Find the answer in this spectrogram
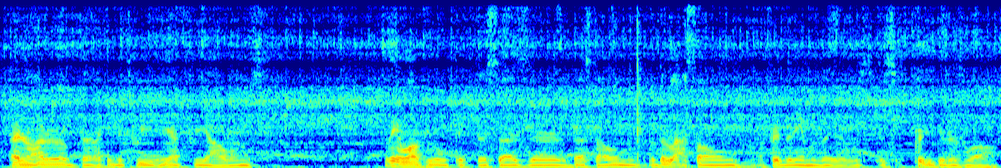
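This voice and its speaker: Very deep and low, a man's voice moves at a fairly quick pace in a monotone, flat intonation. Audible room echo and noticeable background noise surround him. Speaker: metal music collector YouTuber. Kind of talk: casual collection showcase. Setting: at home, music playing in background. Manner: mumbling; hesitant, many fillers.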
